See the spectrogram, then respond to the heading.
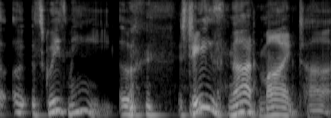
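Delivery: slow, wavering, lovestruck Bollywood film hero voice.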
